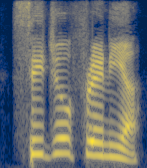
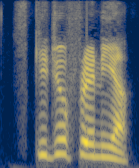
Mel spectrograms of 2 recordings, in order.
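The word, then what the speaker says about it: schizophrenia: ঠিক আছে, ও এখানে ই হবে, তাহলে সিজোফ্রেনিয়া। তাহলে স্কিজো অথবা সিজোফ্রেনিয়া, তাহলে কিভাবে হয়? সবাই একটু নামটা লিখেন, SCH, SCHIZO, স্কিজো, PHRENIA, স্কিজোফ্রেনিয়া, স্কিজোফ্রেনিয়া অথবা সিজোফ্রেনিয়া।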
